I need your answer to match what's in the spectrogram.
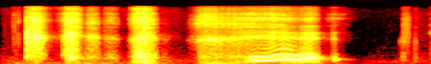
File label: Vox Sad; heroes; KaselB; kings raid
